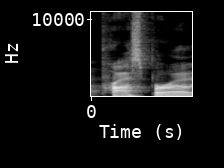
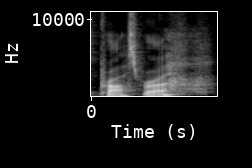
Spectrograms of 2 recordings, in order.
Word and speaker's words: Prospera: Okay, so, but the accent is on the O. So, like if you know, and it's a Spanish-speaking country, so I think it's Prospera.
